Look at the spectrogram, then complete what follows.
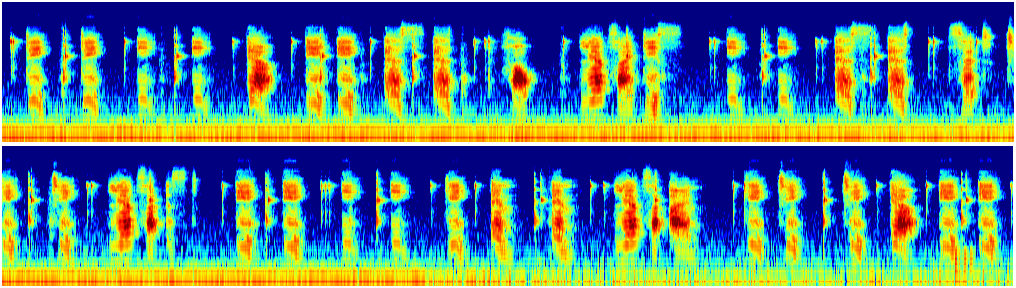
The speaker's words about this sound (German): Also man kann schon gut auf dem Touchscreen schreiben, liegt aber auch daran, weil ich mich an die Tastatur gewöhnt habe und hm, wenn man sich eine PC-Tastatur im Kopf gut vorstellen kann, ist das nicht so schlimm.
